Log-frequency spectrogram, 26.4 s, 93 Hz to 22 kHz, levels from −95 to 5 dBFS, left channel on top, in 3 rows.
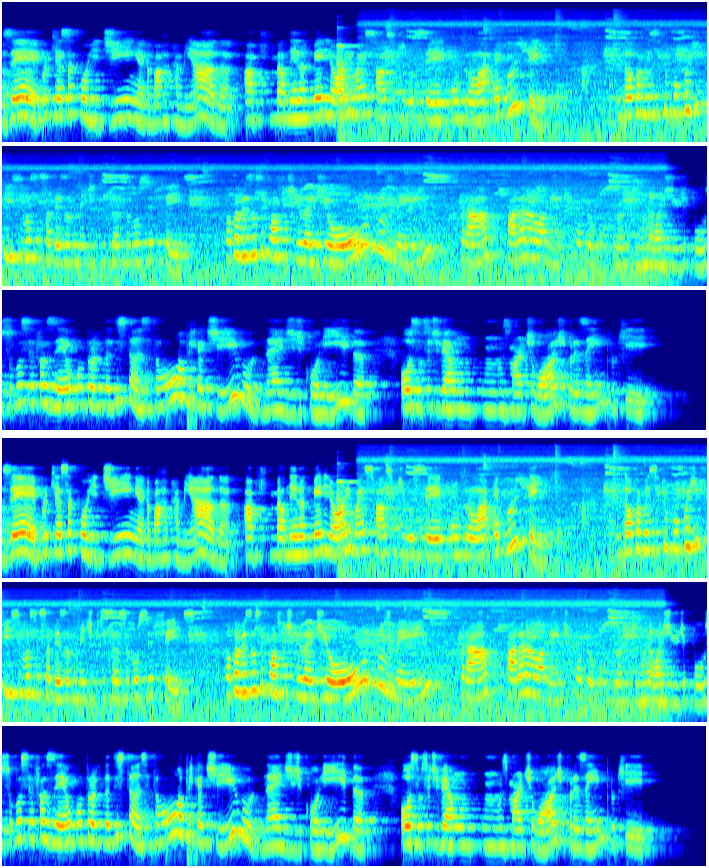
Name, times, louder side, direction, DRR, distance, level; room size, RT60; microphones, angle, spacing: voice 1, 0.0-7.0 7.7-11.2 11.6-22.2 22.4-25.6, right 3 dB, 85° right, 9 dB, 1.8 m, -32 dB
Piano, 4.2-7.8, right 1 dB, 5° right, 2.2 m, -45 dB
sound 1, 4.4-17.1, right 3 dB, 30° right, 2.2 m, -43 dB
sound 2, 7.4-17.0, left 1 dB, 65° left, 3.3 m, -54 dB
17.5 x 7.2 x 9.6 m, 0.70 s
head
